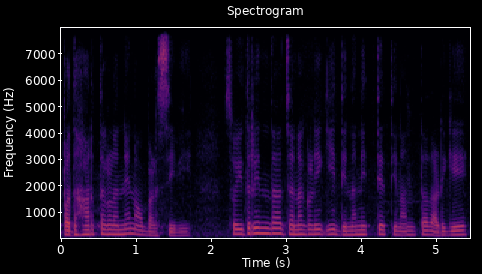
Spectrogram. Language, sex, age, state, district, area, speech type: Kannada, female, 60+, Karnataka, Bidar, urban, spontaneous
